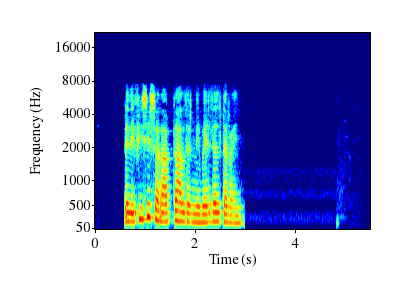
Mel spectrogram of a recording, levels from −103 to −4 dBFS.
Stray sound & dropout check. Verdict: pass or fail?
pass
